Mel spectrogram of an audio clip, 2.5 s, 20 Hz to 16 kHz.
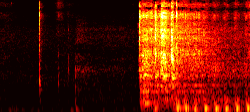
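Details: Spark 150 motorcycle after repairing the ignition kill wiring that kept it from shutting off: a few quiet clicks, then it fires at once and settles into a steady, even single-cylinder idle.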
